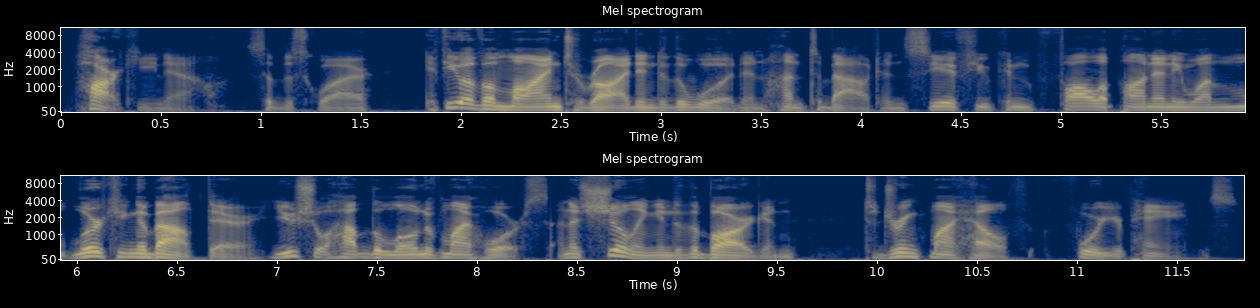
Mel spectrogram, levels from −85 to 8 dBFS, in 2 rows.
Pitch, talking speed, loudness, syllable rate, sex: 105 Hz, 260 wpm, -24 LUFS, 6.1 syllables/s, male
